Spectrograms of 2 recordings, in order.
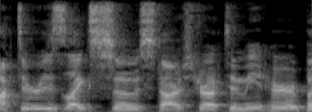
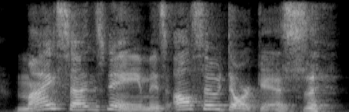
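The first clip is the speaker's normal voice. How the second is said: high, swooping, drawn-out, sing-song put-on online-video voice; 7 semitones higher, 4 dB louder than usual. Imagining a line about a son's name in TikTok voice. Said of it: "I'm imagining this in in that one TikTok voice".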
